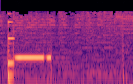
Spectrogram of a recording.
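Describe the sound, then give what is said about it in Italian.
A telephone line tone sounds as a call is placed to call someone back after a lost connection: a short chirp, then a steady beep lasting about half a second and a brief second beep, followed by quiet line hiss with faint clicks. “Provo a richiamarlo.”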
